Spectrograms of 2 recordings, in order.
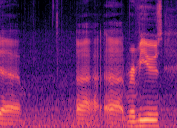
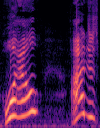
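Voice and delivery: very high squeaky cartoon voice; Mickey Mouse voice; 3 dB louder, slower than usual. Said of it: "why the fuck do I sound like Mickey Mouse".

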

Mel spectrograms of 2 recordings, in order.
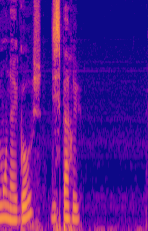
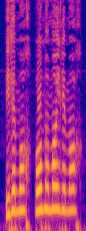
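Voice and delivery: high, loud, terrified cry; a child fleeing in sudden terror; panicked scream; 6 semitones higher, 6 dB louder than usual. A narrator's reading. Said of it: "elle parut prise d'une peur folle". (cri de terreur d'enfant)

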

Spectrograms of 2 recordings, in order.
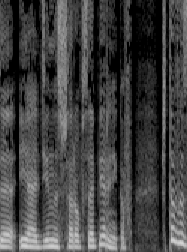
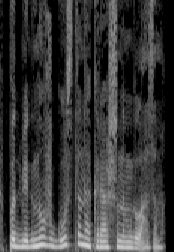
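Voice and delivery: usual speaking voice

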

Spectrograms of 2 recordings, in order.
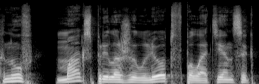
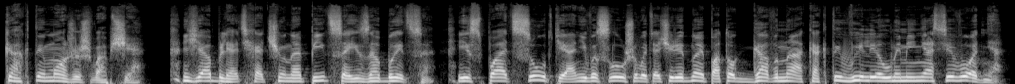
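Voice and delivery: higher-pitched, indignant outburst; raised voice; 5 semitones higher than usual. A narrator's reading. Gideon berates drunken Alex, indignation rising. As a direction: let the indignation build and climb in pitch. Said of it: "Гидеон впервые повысил голос".

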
